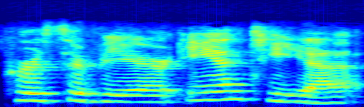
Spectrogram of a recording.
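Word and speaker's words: Perseverantia: which in Latin is pronounced Persevere Antia Mhm.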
